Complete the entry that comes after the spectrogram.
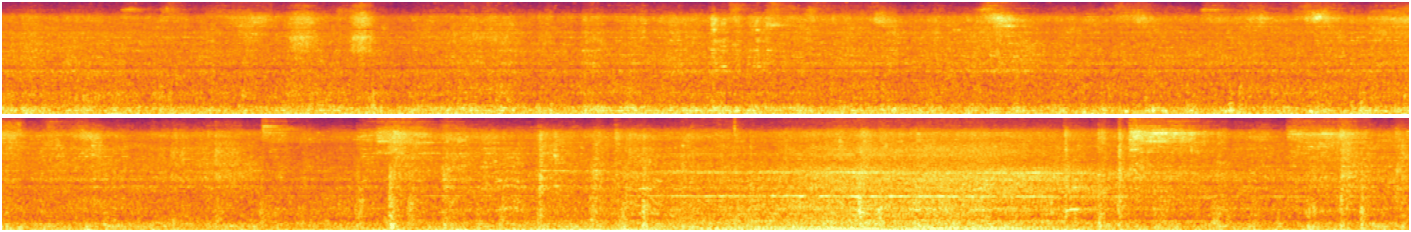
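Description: Passenger train rolling along at speed, heard from inside a moving carriage: a steady rumble of wheels on rails with a few sharp clacks over rail joints. A thin high squeal of the wheels comes in during the second half.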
